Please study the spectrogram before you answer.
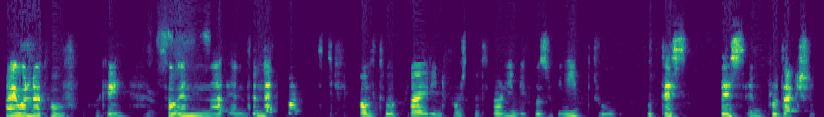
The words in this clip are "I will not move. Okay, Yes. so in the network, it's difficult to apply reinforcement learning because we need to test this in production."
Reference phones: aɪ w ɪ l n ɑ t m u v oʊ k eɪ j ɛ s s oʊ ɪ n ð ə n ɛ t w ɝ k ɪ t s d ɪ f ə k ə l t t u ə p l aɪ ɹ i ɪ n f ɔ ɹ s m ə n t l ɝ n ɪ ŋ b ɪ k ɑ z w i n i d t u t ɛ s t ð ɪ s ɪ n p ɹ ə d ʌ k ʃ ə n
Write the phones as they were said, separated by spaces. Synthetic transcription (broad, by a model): aɪ w ɪ l n ɑ t m u v oʊ k eɪ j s s oʊ ɪ n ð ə n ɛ s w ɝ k ɪ t s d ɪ f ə k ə l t t u ə p l aɪ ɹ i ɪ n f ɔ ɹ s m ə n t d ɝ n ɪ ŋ b ɪ k ɑ z w i n i d t u t ɛ s t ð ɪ s ɪ n p ɹ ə d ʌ k ʃ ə n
